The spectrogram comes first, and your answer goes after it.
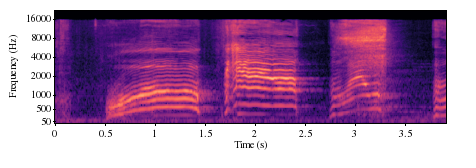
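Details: In Algeria, a cat at the vet that refuses all food utters three loud, harmonic meows, each rising then holding level for under a second, the last ending hoarse and breathy, followed by the start of a fourth.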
